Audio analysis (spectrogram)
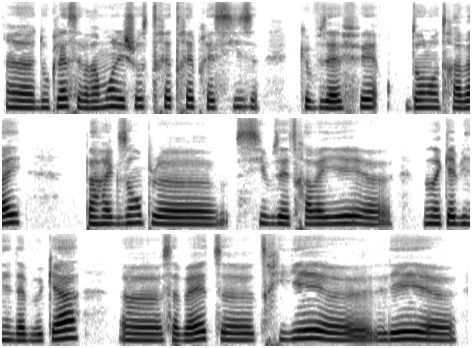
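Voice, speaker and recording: A woman's voice: mid-range voice, mellow, no echo, studio quality. A young woman giving a patient, step-by-step screen tutorial as a teacher, with many fillers. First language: French. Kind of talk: screen-share tutorial lesson.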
